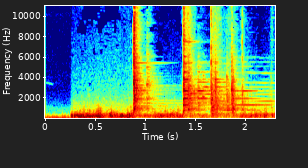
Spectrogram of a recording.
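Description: A hanging steel plate target struck several times in quick succession, the later hits ringing metallically, over a steady low rumble that cuts off suddenly.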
